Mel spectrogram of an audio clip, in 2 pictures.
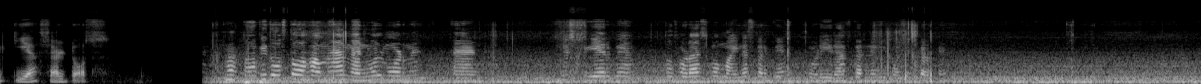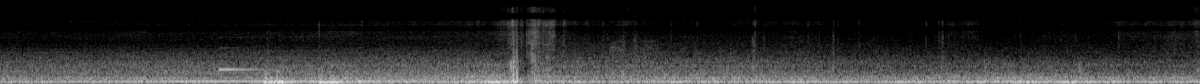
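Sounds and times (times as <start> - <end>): tyre and road noise: 2.0 - 24.0
car engine pulling: 2.1 - 24.0
brief beep: 14.2 - 14.9
sharp knock: 14.5 - 15.6
loud thumps: 14.5 - 15.8.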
